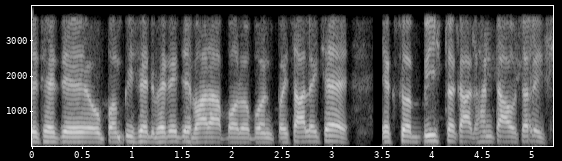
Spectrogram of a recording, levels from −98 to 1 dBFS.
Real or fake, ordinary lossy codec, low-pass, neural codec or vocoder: real; none; 3.6 kHz; none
